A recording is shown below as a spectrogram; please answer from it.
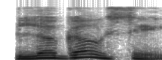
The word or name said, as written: Lugosi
